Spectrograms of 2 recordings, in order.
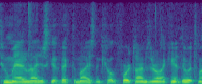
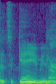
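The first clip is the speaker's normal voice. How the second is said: normal talking voice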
